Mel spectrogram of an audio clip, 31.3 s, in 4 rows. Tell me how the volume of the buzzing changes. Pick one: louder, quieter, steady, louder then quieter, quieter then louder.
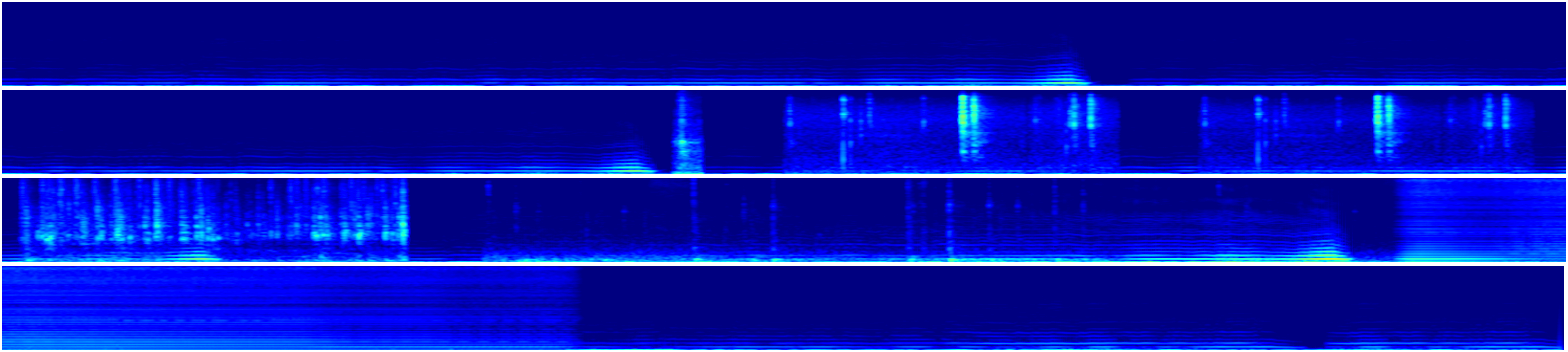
louder then quieter.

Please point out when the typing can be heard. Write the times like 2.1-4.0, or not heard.
11.2-22.7.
